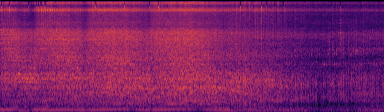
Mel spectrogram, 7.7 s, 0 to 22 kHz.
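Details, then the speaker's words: '74 Dodge Charger with a swapped-in healthier 318 V8: revs up, then falters and hesitates through the mid-RPM range; stumble that cannot be tuned out, owner suspects the cheap Amazon two-barrel carburetor. "it runs a lot stronger but it has a little bit of a stumble kind of mid RPM range that I cannot tune out of it so I think it is my Cheapo Amazon two barrel carburetor"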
